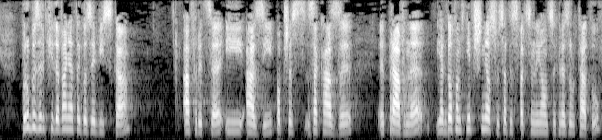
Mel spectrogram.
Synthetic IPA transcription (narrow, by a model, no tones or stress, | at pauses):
pɾubɘzlʲikfʲid̪ɔvaɲat̪ɛɡɔzjavʲiska | vafɾɘt̪sɛʔiʔazʲjipɔpʂɛz̥ːakazɘ | pɾavnɛjaɡ̚d̪ɔt̪ɔnt̪ɲɛpʂɘɲɔswɘsat̪ɘsfak̚t̪sʲjɔnujɔnt̪sɘxɾɛzult̪at̪uf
